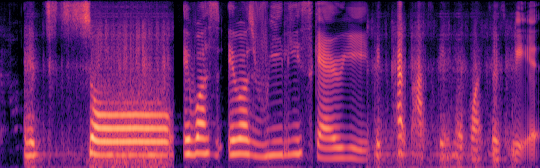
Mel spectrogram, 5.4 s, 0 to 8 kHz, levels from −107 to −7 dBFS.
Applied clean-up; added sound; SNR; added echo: neural separator model SepFormer DNS4.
